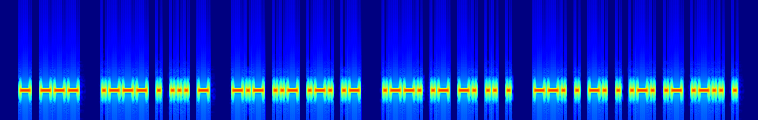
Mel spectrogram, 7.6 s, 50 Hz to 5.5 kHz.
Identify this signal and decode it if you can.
Morse code, heard as a keyed tone, about 34 wpm, 700 Hz. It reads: TO JEST KURA PANIE GENERALE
